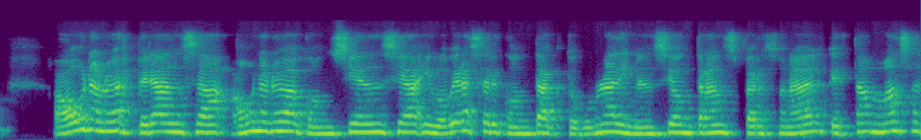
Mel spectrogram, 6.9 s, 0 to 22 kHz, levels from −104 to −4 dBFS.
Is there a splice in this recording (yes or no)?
no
